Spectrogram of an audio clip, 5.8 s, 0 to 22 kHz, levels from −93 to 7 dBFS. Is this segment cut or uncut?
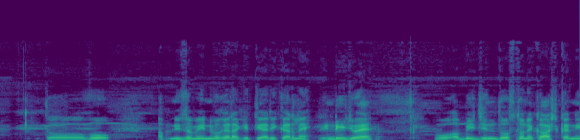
cut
